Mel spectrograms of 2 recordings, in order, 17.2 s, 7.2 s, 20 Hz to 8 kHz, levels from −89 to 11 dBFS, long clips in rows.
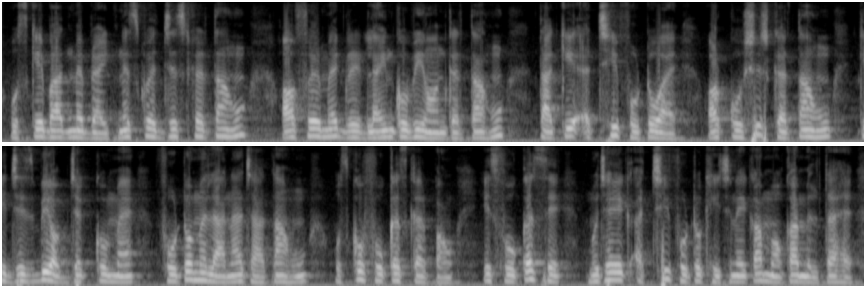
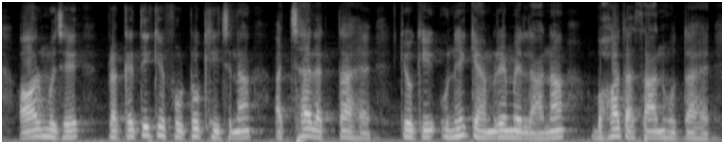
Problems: none marked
